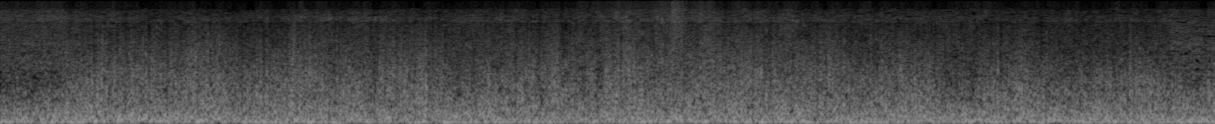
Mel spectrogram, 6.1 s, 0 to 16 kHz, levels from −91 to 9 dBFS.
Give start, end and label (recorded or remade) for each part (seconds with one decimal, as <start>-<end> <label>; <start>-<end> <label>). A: 0.0-3.2 recorded; 3.2-4.0 remade; 4.0-6.1 recorded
